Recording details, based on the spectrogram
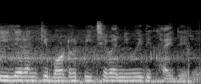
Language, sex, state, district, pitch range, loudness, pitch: Hindi, female, Goa, North and South Goa, 165-180 Hz, -15 LUFS, 175 Hz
